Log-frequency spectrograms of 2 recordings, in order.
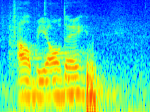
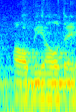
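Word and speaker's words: Ayalde: was that you uh remember the phrase I'll be here all day and drop it here I'll be all day you got it and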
